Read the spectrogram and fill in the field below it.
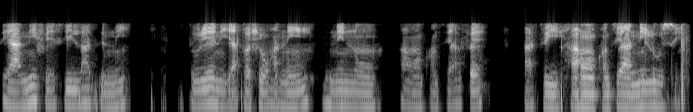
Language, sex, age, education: Yoruba, male, 15-29, primary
